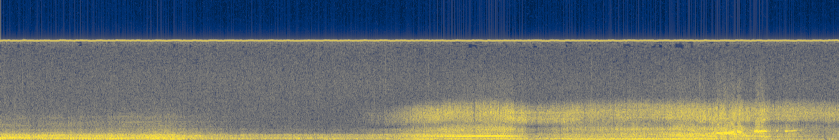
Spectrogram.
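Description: Car engine running steadily as the sedan drives, with tyre and gravel noise growing louder about four seconds in. Near the end the engine note drops away and a short rising squeal follows as the car slows.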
